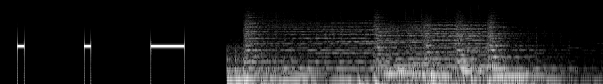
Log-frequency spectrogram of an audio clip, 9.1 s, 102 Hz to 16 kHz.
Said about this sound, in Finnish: Nyt tarkistakaa, kellonne on aikamerkin aika. Ja 19 uutiset.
